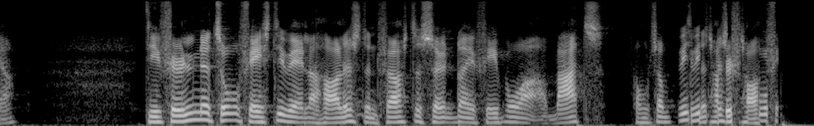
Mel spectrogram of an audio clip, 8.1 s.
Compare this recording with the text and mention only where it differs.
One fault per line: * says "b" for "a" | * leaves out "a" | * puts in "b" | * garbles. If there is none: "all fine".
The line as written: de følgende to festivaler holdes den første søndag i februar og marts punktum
* garbles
